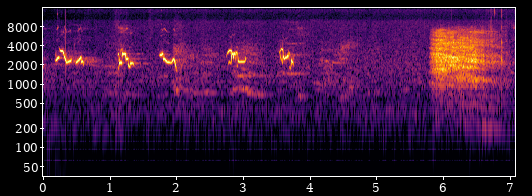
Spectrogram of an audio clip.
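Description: A robin gives five short, high, twisting whistled phrases about a second apart, followed by a brief burst of hissing noise.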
